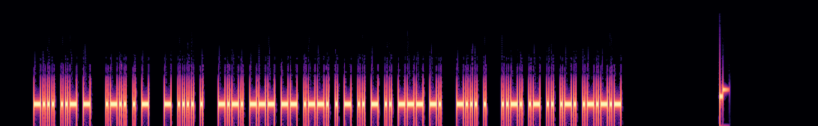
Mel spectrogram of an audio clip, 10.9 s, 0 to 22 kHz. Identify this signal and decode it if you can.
Morse code, heard as a keyed tone, about 40 wpm, 700 Hz. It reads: BUT LET THE COMPETITION BE FAIR.
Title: Sentences from Top 1300 Words 40wpm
